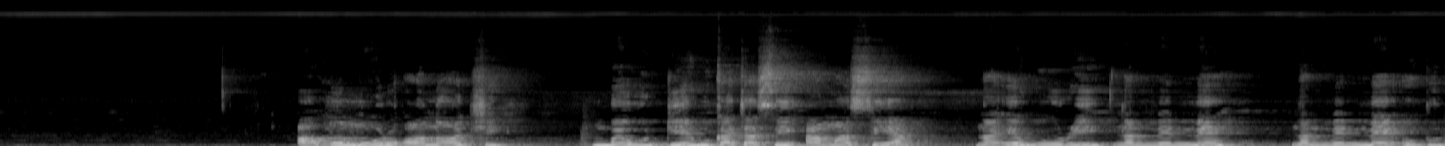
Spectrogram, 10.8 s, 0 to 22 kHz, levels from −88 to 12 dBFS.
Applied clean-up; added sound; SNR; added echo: none; none; none; reverberation time 1.1 s.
